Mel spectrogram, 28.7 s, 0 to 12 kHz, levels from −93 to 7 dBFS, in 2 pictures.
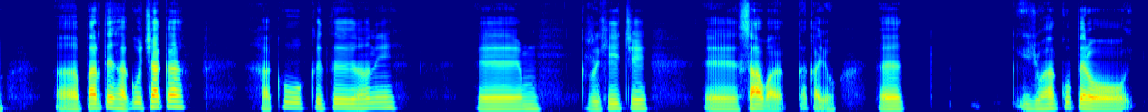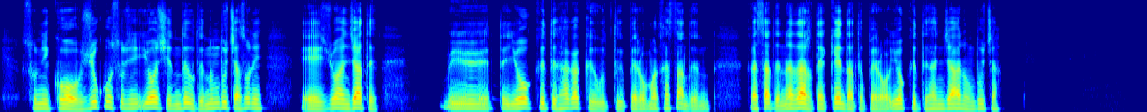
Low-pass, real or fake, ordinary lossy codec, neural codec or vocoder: none; real; none; none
